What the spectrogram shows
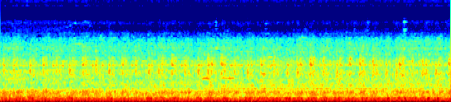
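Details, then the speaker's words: Mahindra Bolero Neo diesel at idle after a long crank to start, check engine light on: rough, shaky idle with a dull knock about three times a second and heavy engine and body vibration; misfire traced to a faulty rail pressure sensor. "Car हमारी start है। किस तरीके से knocking कर रही है। कांप रही है। तो ये इंजन का हालत है।"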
